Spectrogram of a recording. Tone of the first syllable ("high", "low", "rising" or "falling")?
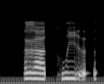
low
